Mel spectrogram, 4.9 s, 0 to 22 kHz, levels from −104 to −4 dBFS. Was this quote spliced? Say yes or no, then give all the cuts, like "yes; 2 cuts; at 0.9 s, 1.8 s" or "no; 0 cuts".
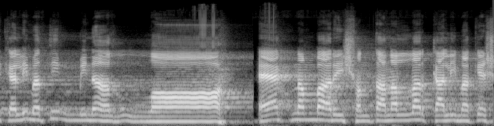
yes; 1 cut; at 2.4 s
